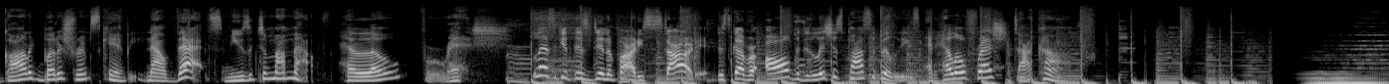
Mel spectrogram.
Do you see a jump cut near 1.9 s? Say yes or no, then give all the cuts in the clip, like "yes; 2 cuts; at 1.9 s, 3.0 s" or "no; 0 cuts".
no; 1 cut; at 12.7 s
